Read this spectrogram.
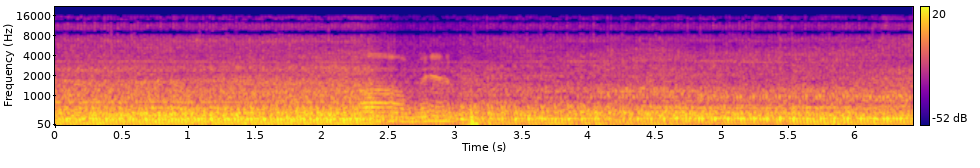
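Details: John Deere 555 crawler bulldozer, 20+ years old and long parked, just started after a new battery; steady, even diesel idle with a low rumble and no knocks or misses, running healthy.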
